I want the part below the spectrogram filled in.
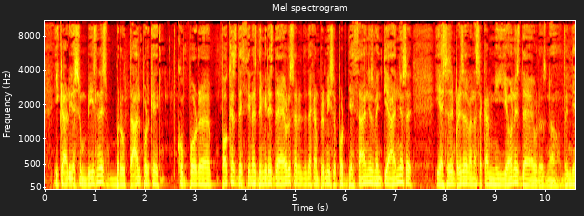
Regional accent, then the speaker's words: Treviso, Veneto, Italy; Spanish is a second language; en mi ciudad, en Italia, no soy de Treviso, del norte, y ahí hay mucha agua

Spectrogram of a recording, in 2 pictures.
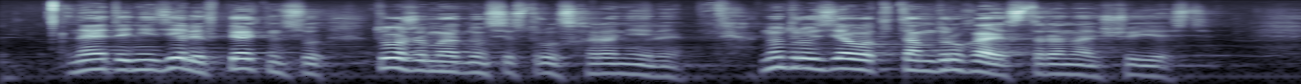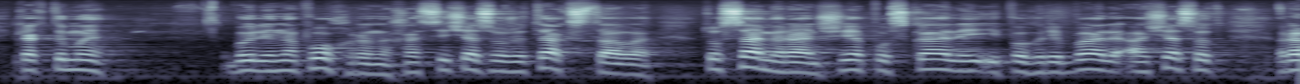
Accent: Oryol, Oryol Oblast, Russia; Также я из Орла, из Орловской церкви.

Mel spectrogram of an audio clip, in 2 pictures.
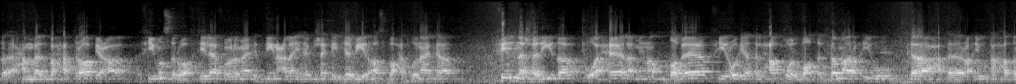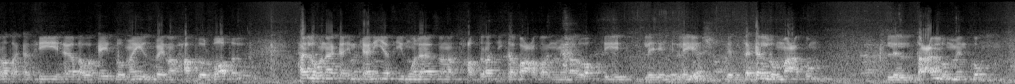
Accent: Jordan; الأردن فيها مظالم، أنا من الأردن

